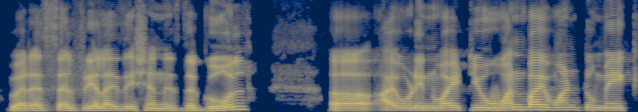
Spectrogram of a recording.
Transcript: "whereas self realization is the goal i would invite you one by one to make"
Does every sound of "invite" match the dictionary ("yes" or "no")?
yes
